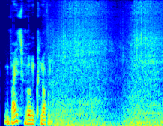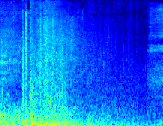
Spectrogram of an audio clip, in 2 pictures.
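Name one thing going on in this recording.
Heavy rumbling and whooshing swell and fade.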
